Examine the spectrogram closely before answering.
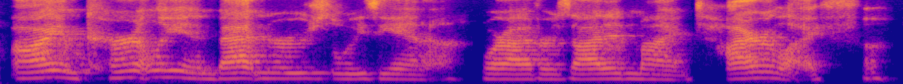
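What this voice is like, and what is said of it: Mild Southern American twang. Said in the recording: “you've got a Southern accent, but I don't think it's the strongest Southern accent I've heard ... I do have a little bit of a twang”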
